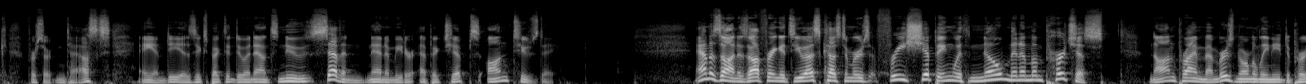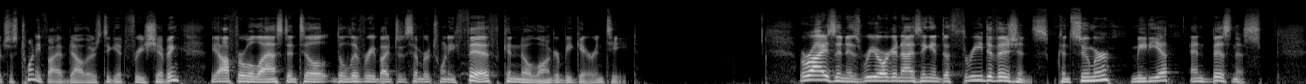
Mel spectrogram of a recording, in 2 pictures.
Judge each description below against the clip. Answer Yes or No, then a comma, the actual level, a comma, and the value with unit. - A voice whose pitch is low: Yes, low, 130 Hz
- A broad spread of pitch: Yes, wide, 7.3 semitones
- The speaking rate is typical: Yes, average, 145 wpm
